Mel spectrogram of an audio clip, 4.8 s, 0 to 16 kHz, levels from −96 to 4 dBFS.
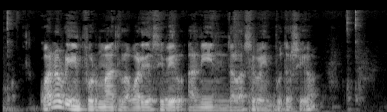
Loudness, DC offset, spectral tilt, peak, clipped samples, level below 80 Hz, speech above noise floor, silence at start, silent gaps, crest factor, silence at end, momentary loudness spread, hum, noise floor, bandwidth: -26 LUFS; under 0.1%; -6 dB/octave; -8 dBFS; under 0.1%; -44 dBFS; 24 dB; 0.05 s; none; 18 dB; 0.35 s; 23 LU; none; -49 dBFS; 11.5 kHz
